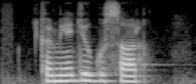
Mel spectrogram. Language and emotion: Russian, neutral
